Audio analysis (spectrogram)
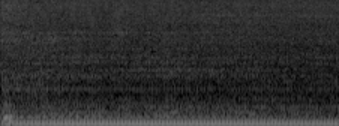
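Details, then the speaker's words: Oneal speaker box powers on but plays no sound; steady low buzzing hum from the speaker, caused by a cracked rectifier diode in the power supply. "Ela liga, mas tá com um barulhinho, entendeu?"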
